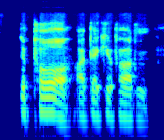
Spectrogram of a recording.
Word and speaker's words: DePauw: Have I pronounced your institution's name correctly, Jeff? DePauw. DePauw, I beg your pardon.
